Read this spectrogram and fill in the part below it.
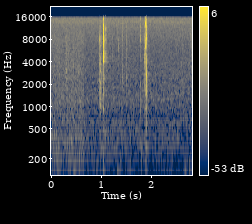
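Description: A finger presses a button, which clicks.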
